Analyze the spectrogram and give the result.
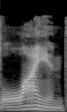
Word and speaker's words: Lyon: But that makes way for Alex Lyon to enter the game. And I wrote in the notes here, say it like the bare naked ladies.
